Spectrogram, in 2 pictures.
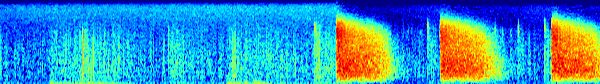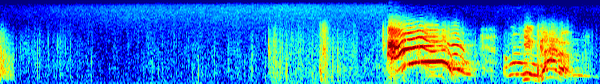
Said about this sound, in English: All right, Herbie, show him how we shoot.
